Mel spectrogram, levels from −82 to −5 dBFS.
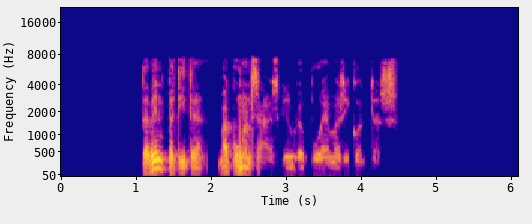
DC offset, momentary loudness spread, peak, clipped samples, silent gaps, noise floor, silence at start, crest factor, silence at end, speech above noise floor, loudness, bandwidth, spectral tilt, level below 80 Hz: under 0.1%; 14 LU; -2 dBFS; under 0.1%; 1.98-2.09 s, 4.06-4.12 s; under -90 dBFS; 1.1 s; 22 dB; 1.65 s; over 70 dB; -20 LUFS; 8 kHz; -4.5 dB/octave; -52 dBFS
